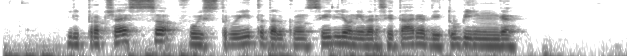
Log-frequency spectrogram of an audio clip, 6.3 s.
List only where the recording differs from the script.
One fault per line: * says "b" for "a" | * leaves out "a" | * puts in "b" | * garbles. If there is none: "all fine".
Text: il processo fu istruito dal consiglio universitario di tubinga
all fine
